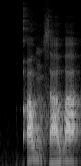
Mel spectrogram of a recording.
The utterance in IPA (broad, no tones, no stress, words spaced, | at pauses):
qʼəwũ sawa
